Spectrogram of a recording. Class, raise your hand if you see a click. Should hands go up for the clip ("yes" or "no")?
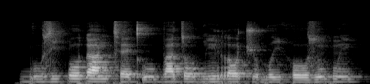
no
